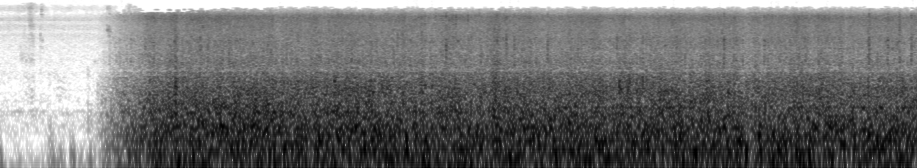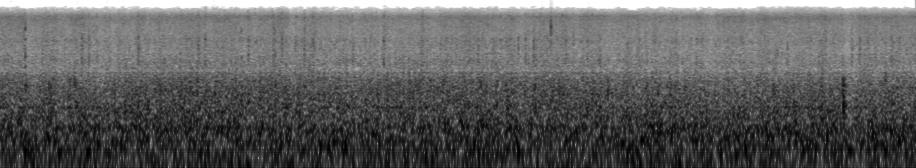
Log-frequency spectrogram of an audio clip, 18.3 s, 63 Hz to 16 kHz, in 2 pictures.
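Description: Steady wind rush and low rumble on an outside-mounted camera's microphone as a 4x4 drives along a dirt track. It starts suddenly about a second in and stays loud and even.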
